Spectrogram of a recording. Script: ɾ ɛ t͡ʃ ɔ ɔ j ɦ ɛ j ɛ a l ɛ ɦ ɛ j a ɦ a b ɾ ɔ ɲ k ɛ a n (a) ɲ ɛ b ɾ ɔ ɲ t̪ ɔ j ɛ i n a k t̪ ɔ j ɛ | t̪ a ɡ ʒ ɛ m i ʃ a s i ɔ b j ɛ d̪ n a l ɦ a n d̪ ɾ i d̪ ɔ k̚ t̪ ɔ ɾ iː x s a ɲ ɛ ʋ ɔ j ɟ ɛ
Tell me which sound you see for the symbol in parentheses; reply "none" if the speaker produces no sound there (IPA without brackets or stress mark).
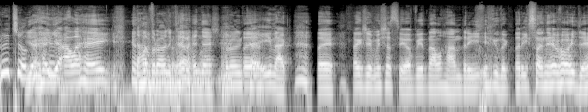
ɛ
